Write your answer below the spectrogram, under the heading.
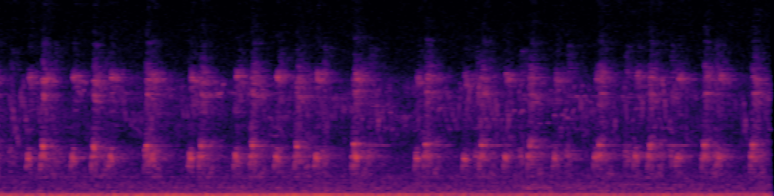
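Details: A Chinese bamboo partridge gives an unusual ground call: a run of short, harsh chirping notes, about two a second, over a steady low rumble.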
